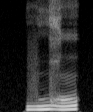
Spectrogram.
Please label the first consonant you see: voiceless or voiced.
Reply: voiced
